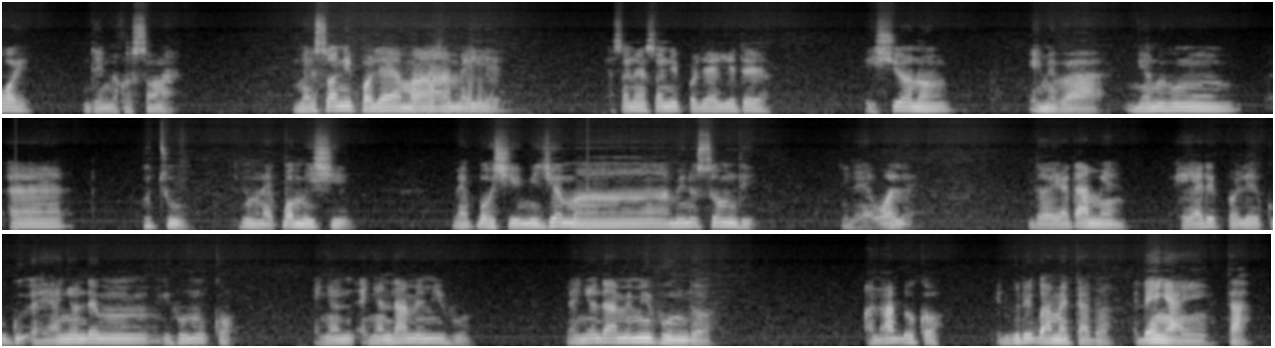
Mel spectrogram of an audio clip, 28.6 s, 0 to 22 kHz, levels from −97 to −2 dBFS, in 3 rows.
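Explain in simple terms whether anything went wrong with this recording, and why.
From 3.05 to 4.17 s the sound becomes a rigid, metallic buzz at 133 Hz. This is robotic sound from repeated short buffers: roughly half the audio is replaced by rapid repeats, likely because new audio arrived too slowly.

At 9.64 s and 13.93 s there is a repeated buffer. A tiny slice of sound plays again, once and then twice, heard as a brief click. This fits a 64-sample buffer.

Between 15.84 and 16.10 s the speech is cut by the noise suppressor. It mistook part of the speech for background noise, so those sounds come out swallowed and faint. The steady room noise underneath stays well below the speech.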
